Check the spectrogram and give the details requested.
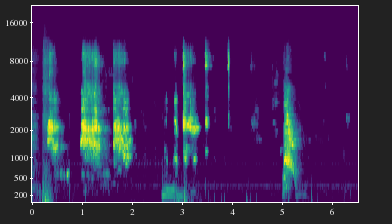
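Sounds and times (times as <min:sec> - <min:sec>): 
dog barking: 0:00.3 - 0:02.1, 0:05.0 - 0:05.5.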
